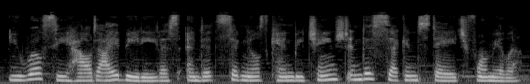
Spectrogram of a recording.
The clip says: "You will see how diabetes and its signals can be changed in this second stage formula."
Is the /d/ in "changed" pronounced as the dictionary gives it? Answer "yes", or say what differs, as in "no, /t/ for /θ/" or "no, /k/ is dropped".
yes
